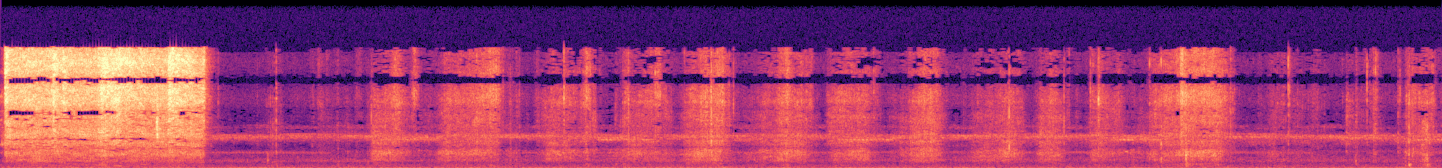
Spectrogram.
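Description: Aerosol brake cleaner sprayed onto a new brake rotor: a loud hiss lasting about a second and a half. It is followed by a cloth rubbing over the rotor in repeated short strokes.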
